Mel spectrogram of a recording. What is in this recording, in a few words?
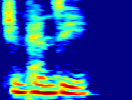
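"chimpanzee", English pronunciation; long i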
